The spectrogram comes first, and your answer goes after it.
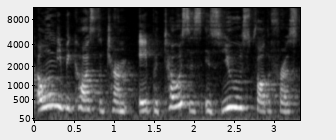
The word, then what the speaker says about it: apoptosis: footnote on page three it also provides instructions on how to pronounce apotosis they recommend that the second p is a silent p and that you say apotosis rather than apoptosis have a look ker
